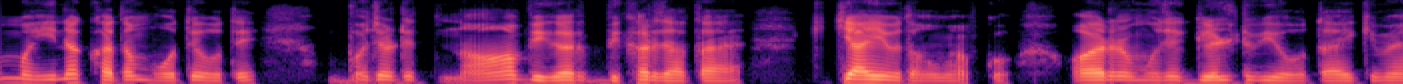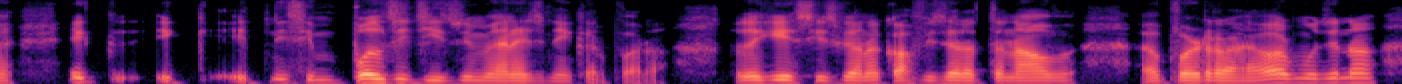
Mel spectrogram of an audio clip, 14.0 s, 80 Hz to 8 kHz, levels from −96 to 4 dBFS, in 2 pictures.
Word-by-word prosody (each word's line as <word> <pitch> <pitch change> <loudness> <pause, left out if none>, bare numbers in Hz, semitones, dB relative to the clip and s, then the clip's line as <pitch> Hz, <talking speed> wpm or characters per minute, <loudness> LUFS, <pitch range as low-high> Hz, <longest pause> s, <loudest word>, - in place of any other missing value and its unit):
महीना 140 -1 -1
खत्म 130 0 +2
होते-होते, 115 0 -3 0.5
बजट 125 -2 -1
इतना 125 +1 -1
बिगर 120 0 +4
बिखर 120 +2 0
जाता 110 -1 +1
है - - -8 0.4
कि - - -22
क्या - - +9
ही 130 -1 +8
बताऊँ 110 -2 -4
आपको। - - -10 0.3
और 125 +1 +6
मुझे 120 0 -4
गिल्ट 120 +1 0
भी 115 -1 -4
होता 105 0 -4
है 110 0 -1
कि 115 +2 -10
मैं 115 -1 -3 0.3
एक 160 - -4 0.2
एक 320 - -6 0.3
इतनी 125 +2 -7
सिम्पल 125 +2 +4
सी 140 0 -4
चीज़ 115 -2 -6
भी 115 - -6
मेनेज 110 -1 0
नहीं 105 -1 -6
कर - - -11
पा - - -7
रहा। - - -15 0.3
तो - - -2
देखिए, 120 +1 +3
इस 120 - -6
चीज़ 115 0 -7
का 115 +1 +2
काफ़ी 115 +1 -1
ज़्यादा 115 0 +2
तनाव 110 0 +1 0.4
अ, - - -1
पड़ 115 0 +2
रहा 110 -2 +2
है 110 - -2
और 145 +4 +3
मुझे 150 0 -4
ना 155 0 0
120 Hz, 210 wpm, -25 LUFS, 110-125 Hz, 0.5 s, क्या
